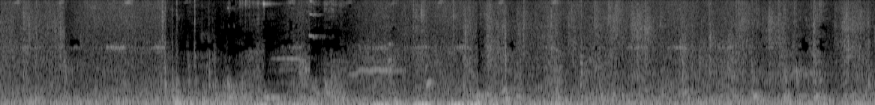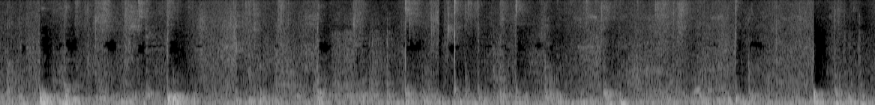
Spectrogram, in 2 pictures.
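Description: Knocking on a wooden door: two heavy thumps about nine and ten and a half seconds in, the loudest sounds here, with softer knocks and rustling of movement before and after.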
